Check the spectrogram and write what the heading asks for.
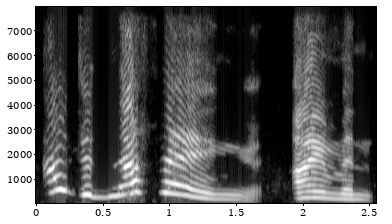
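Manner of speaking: high, slow I did nothing, playing innocent; mock innocence. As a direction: fake innocence, drawn out high.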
